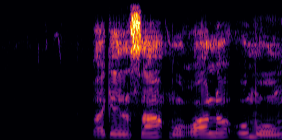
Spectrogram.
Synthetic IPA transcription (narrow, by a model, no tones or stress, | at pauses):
bakʼeŋ̩samʊrwalɔʔʊmoːŋ̩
